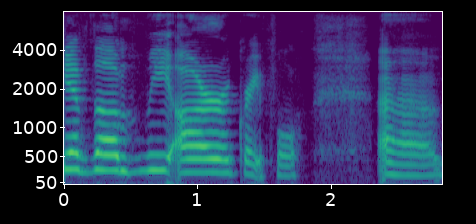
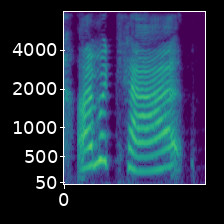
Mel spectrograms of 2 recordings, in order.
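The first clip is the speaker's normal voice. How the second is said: ordinary talk, nothing marked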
